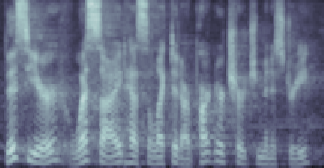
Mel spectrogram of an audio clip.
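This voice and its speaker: A man's voice: fairly high pitch, animated, moderate pace. Man reading church announcements in a reverberant sanctuary. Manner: earnest, careful reading with small slips. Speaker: worship service lay leader. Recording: long hall reverb.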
